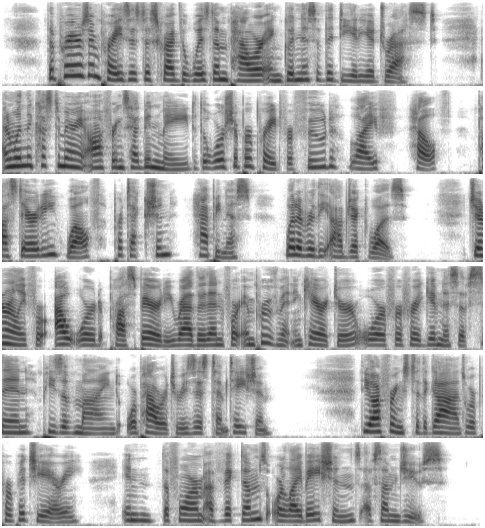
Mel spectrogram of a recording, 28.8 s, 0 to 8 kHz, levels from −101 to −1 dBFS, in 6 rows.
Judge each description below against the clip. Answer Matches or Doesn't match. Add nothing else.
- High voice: Matches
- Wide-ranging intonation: Doesn't match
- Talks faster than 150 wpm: Matches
